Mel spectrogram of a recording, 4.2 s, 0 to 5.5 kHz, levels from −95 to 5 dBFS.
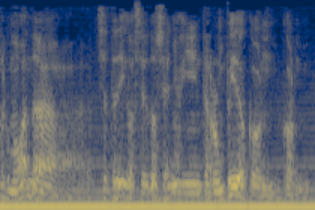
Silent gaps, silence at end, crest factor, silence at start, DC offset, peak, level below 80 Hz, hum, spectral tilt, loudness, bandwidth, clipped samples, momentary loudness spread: none; 0 s; 12 dB; 0 s; under 0.1%; -6 dBFS; -20 dBFS; 50 Hz at -20 dBFS; -10.5 dB/octave; -23 LUFS; 5 kHz; under 0.1%; 4 LU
